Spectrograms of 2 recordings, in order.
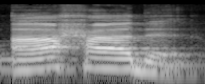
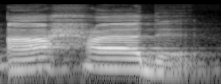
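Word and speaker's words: أحد: এখানে হবে না বলবেন আহাদ এখানে আছে আহাদুন দাল দুই পেশ দুন আছে আর হবে আহাদ এর ডালটা কলকল হয়ে যাবে আহাদ আহাদ এভাবে আমরা অনেকে এখানে আহাদ বলি আহাদ বলবেন না বলবেন আহাদ এভাবে আমার সাথে বলেন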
